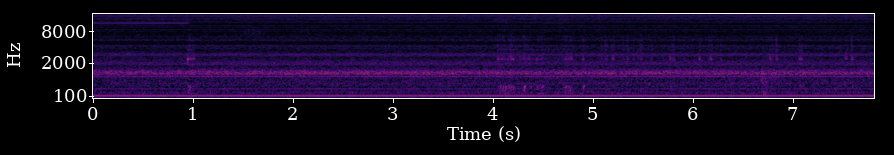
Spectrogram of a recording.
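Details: Western Digital Blue WD1600AAJS 160GB 3.5-inch 7200 rpm SATA hard drive, made 2014, only 17 hours, on a USB adapter doing file operations: low spindle hum, thin high whine, light irregular seek clicks from about four seconds. Healthy, normal spin and seek.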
